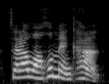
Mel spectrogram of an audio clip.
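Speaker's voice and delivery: ordinary talk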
